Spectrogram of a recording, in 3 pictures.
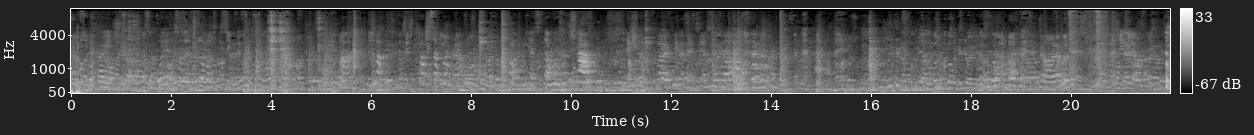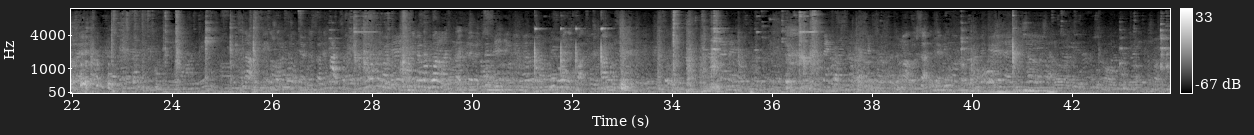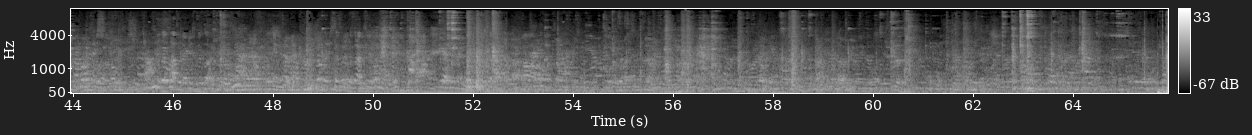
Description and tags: Mess room sounds
Ambience sounds of the mess room. Recorded at the time of dinner.
Atmosphere, Dinner, Restaurant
